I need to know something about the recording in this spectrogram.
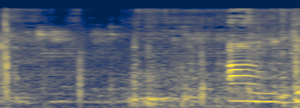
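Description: Light clattering and rustling of plastic toy dolls being handled in a toy bus, with a few small clicks, then a child's high voice starting about a second and a half in.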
